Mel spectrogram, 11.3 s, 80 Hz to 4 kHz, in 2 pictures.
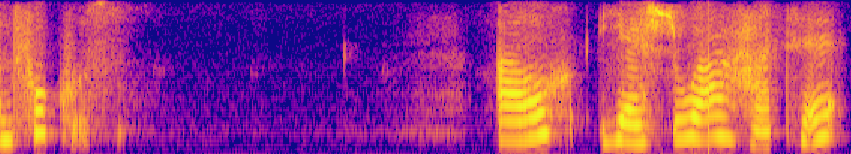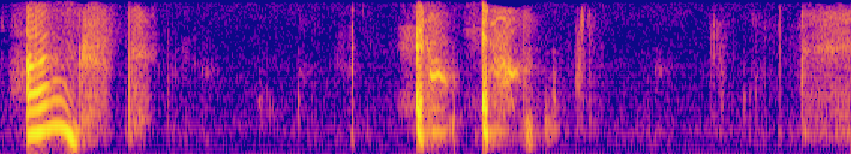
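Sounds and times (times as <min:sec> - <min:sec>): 
speech: 0:00.0 - 0:00.8, 0:03.3 - 0:06.6
person coughing loudly: 0:08.5 - 0:09.4.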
